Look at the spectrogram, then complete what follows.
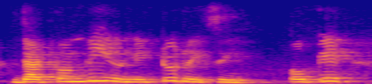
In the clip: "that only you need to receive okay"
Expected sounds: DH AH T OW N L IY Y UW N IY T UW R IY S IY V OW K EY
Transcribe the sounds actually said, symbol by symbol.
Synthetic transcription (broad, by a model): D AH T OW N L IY Y UW N IY T UW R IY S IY OW K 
